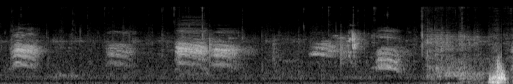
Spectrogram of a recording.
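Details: A flock of crows caws while feeding: a run of short, harsh, nasal caws roughly every second, some doubled, from several birds, ending with a loud thump and scraping noise.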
